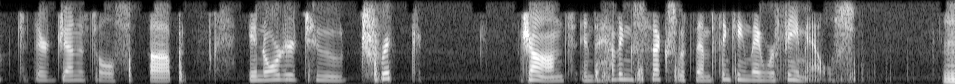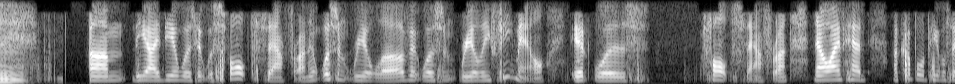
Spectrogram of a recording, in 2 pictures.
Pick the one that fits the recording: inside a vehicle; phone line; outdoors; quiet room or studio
phone line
